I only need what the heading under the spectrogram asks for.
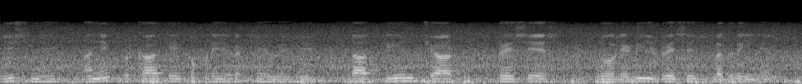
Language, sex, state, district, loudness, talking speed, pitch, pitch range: Hindi, male, Rajasthan, Bikaner, -18 LUFS, 135 wpm, 130 Hz, 130-135 Hz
